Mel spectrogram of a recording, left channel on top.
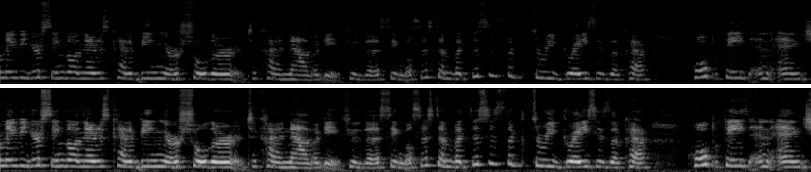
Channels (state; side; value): quieter; left; 12.6 dB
